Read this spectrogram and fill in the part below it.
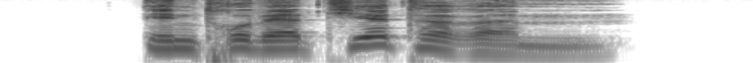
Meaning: strong dative masculine/neuter singular comparative degree of introvertiert
- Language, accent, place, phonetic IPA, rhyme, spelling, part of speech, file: German, Germany, Berlin, [ˌɪntʁovɛʁˈtiːɐ̯təʁəm], -iːɐ̯təʁəm, introvertierterem, adjective, De-introvertierterem.ogg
